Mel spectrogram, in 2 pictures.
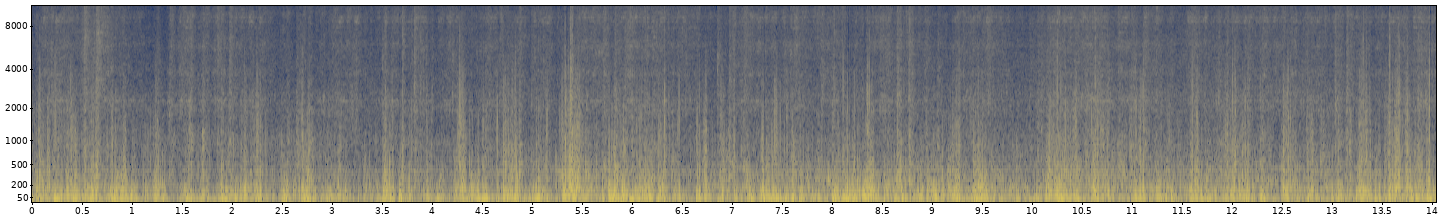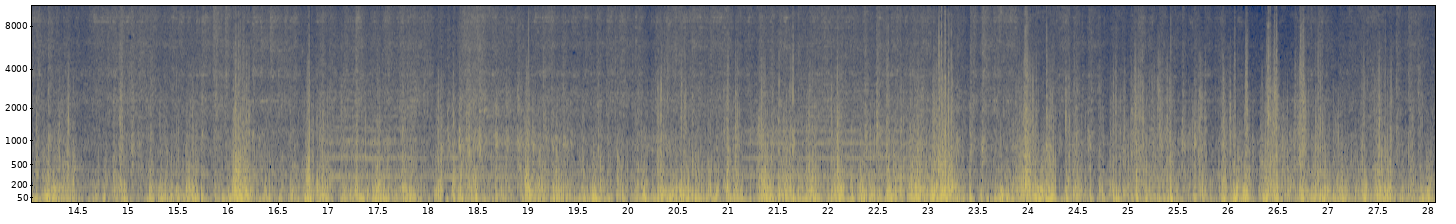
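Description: Commuter train running along the track, heard from a phone held outside the carriage window. Wind buffets the microphone over a steady low rumble, with a few sharp knocks.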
